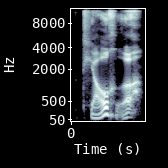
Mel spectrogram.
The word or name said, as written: 调和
